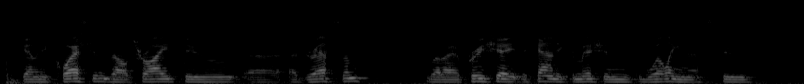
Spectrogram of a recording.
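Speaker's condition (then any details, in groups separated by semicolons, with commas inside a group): No condition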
